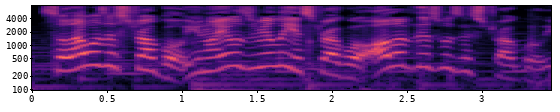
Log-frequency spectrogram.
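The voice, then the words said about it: African accent in English. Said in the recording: “in Africa, we, you know, with all these other languages except for English, we pronounce vowels ... with my accent ... I have learned to love the way I sound and my accent”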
